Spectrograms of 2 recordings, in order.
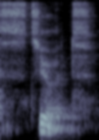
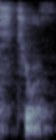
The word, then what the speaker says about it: Stuart: named gilbert charles stewart so stewart is spelled s-t-u-a-r-t but he was born s-t-e-w-a-r-t so he came from st ward to stuart on this day in 1755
